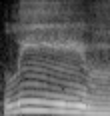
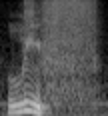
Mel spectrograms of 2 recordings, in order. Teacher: with a voiced V keep the voice in going throughout the whole word and voice the V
